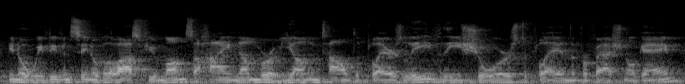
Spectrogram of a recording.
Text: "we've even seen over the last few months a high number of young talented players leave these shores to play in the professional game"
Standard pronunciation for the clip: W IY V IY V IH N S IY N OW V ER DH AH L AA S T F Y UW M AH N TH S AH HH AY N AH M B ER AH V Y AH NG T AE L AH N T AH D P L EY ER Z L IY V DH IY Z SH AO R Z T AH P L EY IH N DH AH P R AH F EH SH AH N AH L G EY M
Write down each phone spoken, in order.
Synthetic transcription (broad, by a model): W IY V IY V IH N S IY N OW V ER DH AH L AA S T F Y UW M AH N TH S AH HH AY N AH M B ER AH V Y AH NG T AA L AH N T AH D P L EY ER Z L IY V DH IY Z SH AO R Z T AH P L EY IH N DH AH P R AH F EH SH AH N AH L G EY M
